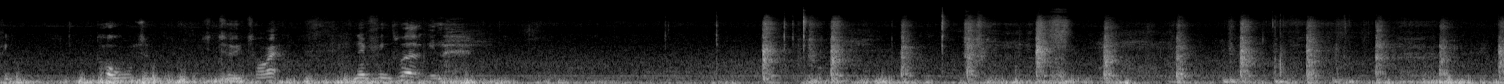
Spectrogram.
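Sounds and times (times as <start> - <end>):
faint steady hum: 0.0 - 15.0
knocks and bangs: 7.6 - 15.0.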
